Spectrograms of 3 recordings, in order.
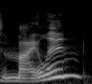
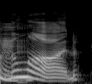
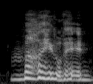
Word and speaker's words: Milan: Like two towns over from where I'm from, Sandusky, is Milan, not Milan, Milan, but it's spelled the same.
